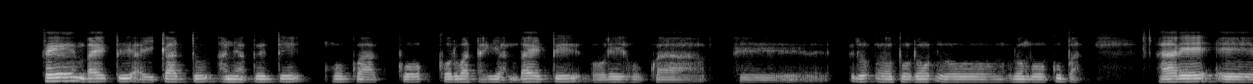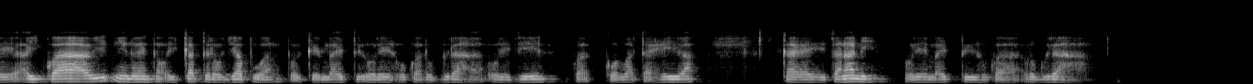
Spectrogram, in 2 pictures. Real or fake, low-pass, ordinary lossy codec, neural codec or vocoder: real; 5.4 kHz; none; none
